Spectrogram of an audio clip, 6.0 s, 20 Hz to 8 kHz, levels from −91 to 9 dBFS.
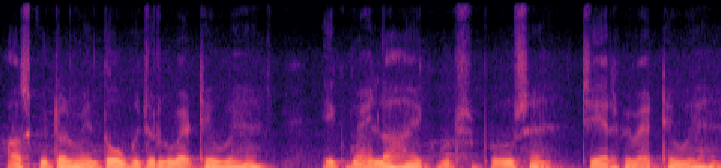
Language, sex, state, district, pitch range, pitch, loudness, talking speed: Hindi, male, Bihar, Patna, 115-130 Hz, 120 Hz, -16 LUFS, 180 wpm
